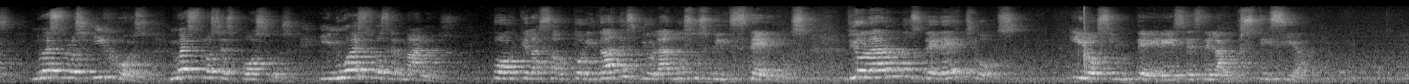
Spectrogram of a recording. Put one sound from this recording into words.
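A woman speaks aloud, declaiming in a large hall.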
